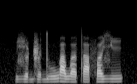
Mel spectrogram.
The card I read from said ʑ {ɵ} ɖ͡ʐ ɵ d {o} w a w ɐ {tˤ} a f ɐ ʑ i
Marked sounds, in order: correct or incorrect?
correct, incorrect, incorrect

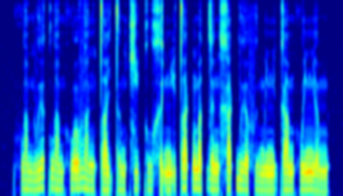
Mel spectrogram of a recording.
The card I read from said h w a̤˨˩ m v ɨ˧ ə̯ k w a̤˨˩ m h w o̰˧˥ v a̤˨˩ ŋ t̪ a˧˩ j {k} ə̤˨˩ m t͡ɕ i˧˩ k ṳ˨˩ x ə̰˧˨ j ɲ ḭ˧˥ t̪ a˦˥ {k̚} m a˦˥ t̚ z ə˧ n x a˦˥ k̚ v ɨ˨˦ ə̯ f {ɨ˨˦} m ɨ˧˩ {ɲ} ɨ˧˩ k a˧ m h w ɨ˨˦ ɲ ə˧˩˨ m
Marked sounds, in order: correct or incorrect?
incorrect, correct, incorrect, correct

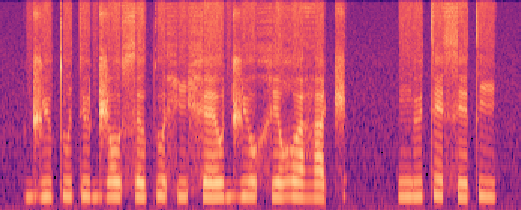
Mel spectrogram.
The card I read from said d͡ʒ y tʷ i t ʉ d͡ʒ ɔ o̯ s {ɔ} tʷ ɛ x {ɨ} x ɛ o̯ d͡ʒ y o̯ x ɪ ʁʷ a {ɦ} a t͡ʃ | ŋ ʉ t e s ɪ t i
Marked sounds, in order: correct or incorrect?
incorrect, incorrect, correct

